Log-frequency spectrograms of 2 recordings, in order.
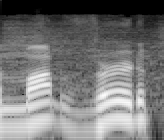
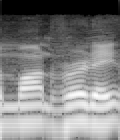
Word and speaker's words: Montverde: On a note for the away team, I've been informed that it is pronounced the Montverde Eagles and not the Montverde, so apologies towards Montverde Academy.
